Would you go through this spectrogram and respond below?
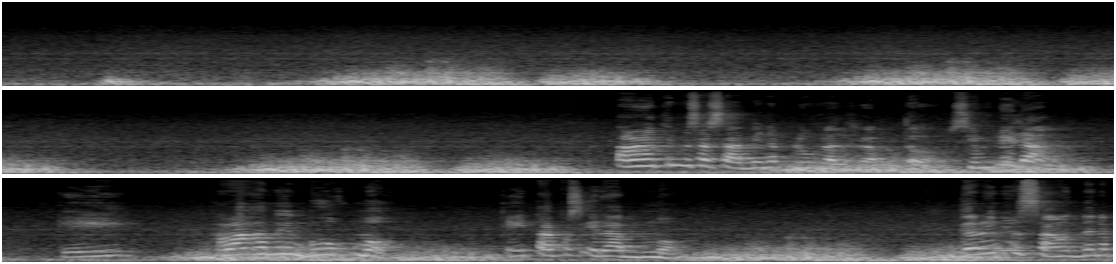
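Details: Low, rough grating bursts with each breath, demonstrated during a teaching session on chest and thorax assessment; pleural friction rub.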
